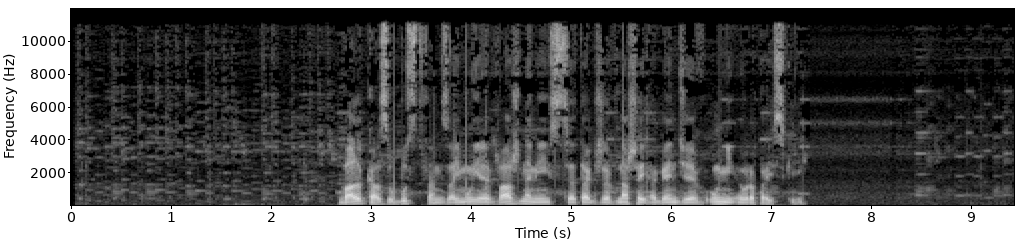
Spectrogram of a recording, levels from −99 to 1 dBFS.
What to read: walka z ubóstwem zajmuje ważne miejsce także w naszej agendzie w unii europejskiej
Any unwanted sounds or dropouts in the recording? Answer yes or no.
no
